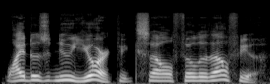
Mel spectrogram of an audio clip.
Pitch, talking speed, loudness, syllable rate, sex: 170 Hz, 135 wpm, -17 LUFS, 4.0 syllables/s, male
